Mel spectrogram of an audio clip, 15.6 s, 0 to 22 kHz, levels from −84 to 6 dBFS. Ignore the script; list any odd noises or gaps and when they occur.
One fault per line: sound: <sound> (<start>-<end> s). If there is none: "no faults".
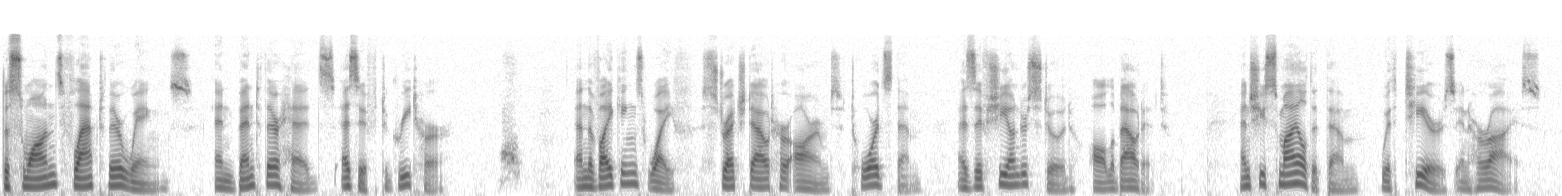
sound: bark (5.0-5.3 s)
